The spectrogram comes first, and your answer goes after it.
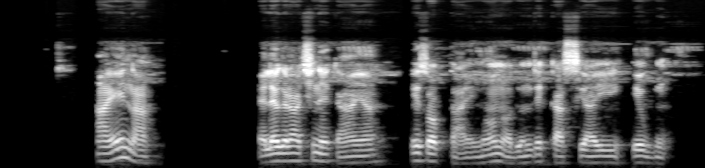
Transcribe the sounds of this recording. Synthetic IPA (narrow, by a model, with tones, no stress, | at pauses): a˨ɲɪ˦na˨ | e˨le˦ɡe˦ɾa˦t͡ʃi˦ne˦ke˨a˦ɲa˦ɪ˦zɔ˦pta̰˨ɲɪ˨nɔ˦nɔ˨dʊ˨n̩˦dɪ˦ka˨si˦a˦ɣɪ˦e˦ɡʷu˦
